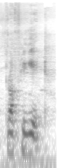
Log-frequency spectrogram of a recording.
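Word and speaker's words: profligate: प्रोफिगेट।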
